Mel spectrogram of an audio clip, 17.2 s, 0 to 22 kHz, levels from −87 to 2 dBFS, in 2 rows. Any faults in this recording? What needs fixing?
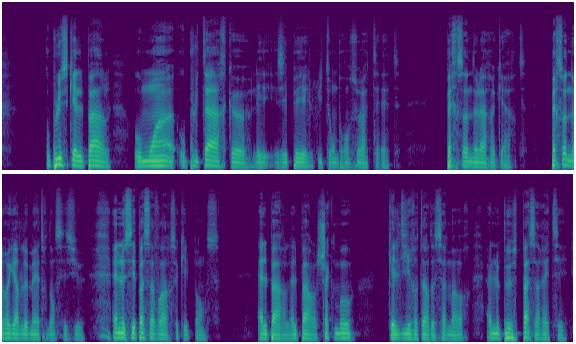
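Between 4.83 and 5.72 s the speech drags and stutters through five brief stalls, the longest about 50 ms: repeated stalls, where late packets emptied the jitter buffer and the receiver stretched the last sound. A deeper or adaptive jitter buffer, plus a steadier network path, would prevent these stalls.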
